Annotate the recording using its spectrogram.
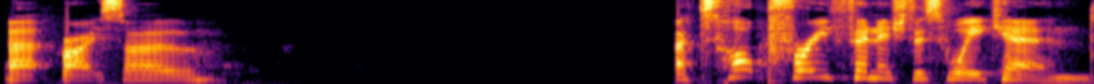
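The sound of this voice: A high-pitched man's voice with a bright, sharp tone, lively intonation and a slow pace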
